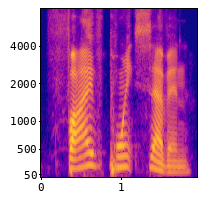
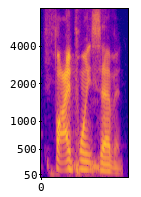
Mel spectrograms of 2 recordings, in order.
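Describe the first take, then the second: First: Five point seven slowed, each word stressed; slow emphatic. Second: Said in the usual way. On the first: Shown as a demonstration. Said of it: "slow emphatic repeat". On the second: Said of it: "repeated stress".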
